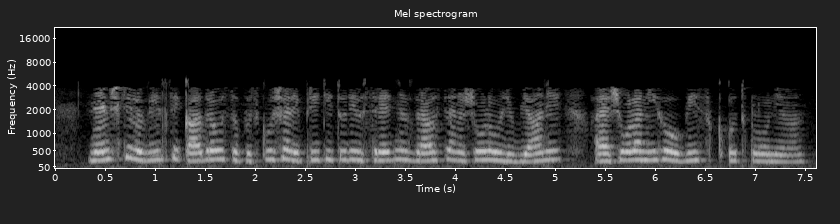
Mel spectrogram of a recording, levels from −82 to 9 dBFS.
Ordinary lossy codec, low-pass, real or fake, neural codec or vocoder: AAC, 16 kbps; 19.8 kHz; real; none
